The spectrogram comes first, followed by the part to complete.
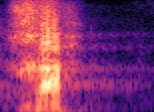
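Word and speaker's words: ה: Se pronuncia Ja.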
